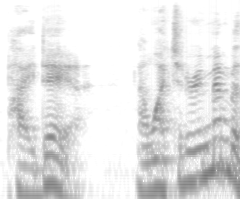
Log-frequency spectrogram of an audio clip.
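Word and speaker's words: paidia: p a i d i a and it's pronounced paa I want you to remember that word because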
